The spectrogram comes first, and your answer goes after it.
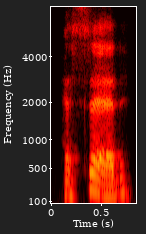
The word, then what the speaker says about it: Chesed: But the pronunciation I was taught is Hesed without the C, Geburah with the pronunciation on the first syllable, which I hear is not correct, and Tifereth in the center.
